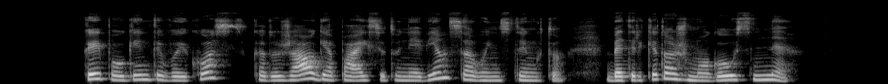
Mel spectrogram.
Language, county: Lithuanian, Vilnius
